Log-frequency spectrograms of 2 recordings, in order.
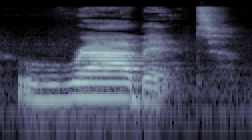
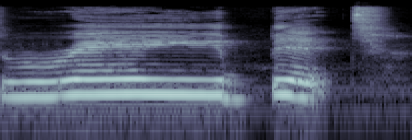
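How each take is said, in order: First: The first vowel is the short a sound. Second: The first vowel sounds like the letter name A. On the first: The speaker calls it right. "I'm going to have it say the short vowel sound" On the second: The speaker calls it wrong. "Instead of saying A"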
